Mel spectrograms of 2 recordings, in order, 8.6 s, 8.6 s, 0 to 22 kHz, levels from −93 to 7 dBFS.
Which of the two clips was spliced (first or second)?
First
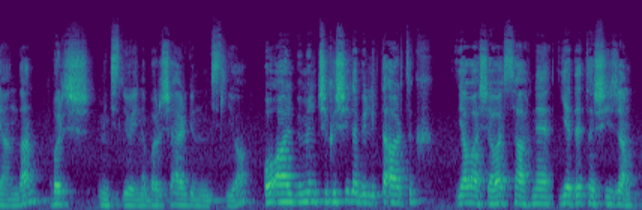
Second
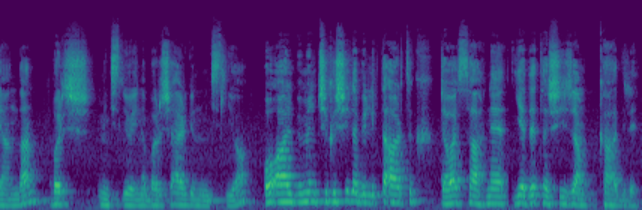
second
